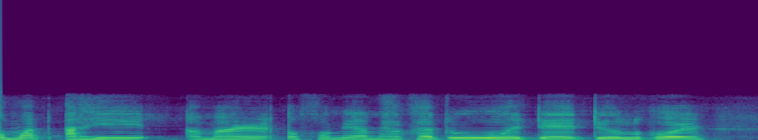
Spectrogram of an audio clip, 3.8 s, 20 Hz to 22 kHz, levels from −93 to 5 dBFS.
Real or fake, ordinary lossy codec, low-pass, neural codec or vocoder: fake; none; 7.2 kHz; codec, 24 kHz, 1 kbps, SNAC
